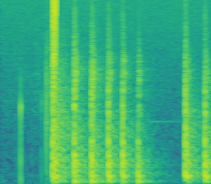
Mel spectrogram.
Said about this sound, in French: On frappe à la porte.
